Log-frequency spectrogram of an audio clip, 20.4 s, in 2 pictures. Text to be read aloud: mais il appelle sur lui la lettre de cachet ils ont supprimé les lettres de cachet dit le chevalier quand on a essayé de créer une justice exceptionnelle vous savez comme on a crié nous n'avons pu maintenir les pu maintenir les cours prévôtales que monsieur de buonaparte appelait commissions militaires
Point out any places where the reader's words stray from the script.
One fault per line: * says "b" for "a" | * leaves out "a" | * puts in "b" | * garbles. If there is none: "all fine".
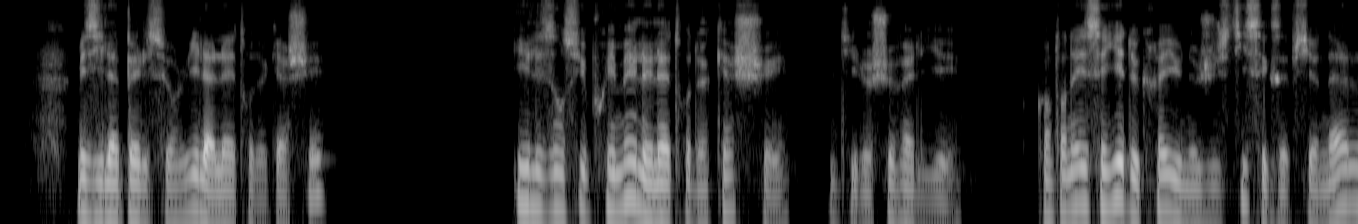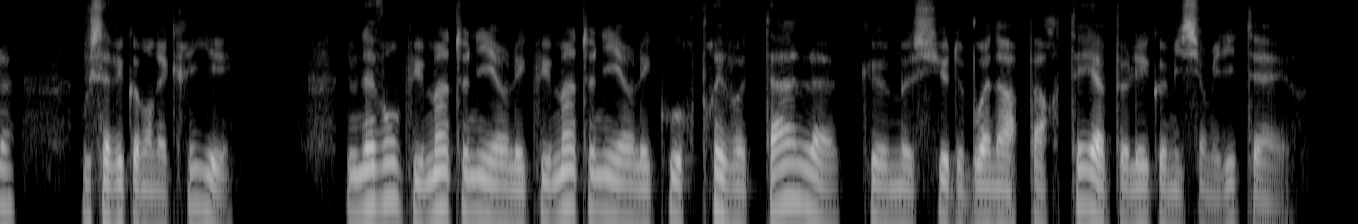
all fine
